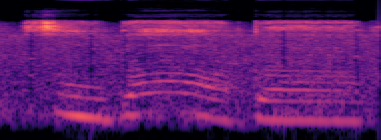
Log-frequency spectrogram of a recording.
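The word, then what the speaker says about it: سِدَادًا: Wa banaina fawqakum sab'an sidada. Di sini ada dua tanwin, namun tanwin yang sab'an di sini dia tetap dibaca tanwin. Sedangkan yang tanwin yang di akhir ayat ini dia dibacanya panjang. Kenapa?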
